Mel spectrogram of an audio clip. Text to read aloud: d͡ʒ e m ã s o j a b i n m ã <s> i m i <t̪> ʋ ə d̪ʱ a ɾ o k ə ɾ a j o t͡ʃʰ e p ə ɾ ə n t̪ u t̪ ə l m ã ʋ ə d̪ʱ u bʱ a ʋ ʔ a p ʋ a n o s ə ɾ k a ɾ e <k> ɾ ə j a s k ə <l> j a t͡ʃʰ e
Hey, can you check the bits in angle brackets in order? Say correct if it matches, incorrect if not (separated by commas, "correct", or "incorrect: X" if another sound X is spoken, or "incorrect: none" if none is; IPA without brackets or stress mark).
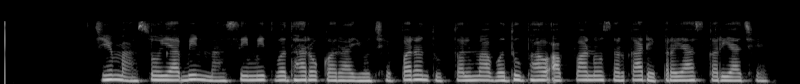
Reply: correct, correct, incorrect: p, incorrect: ɾ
